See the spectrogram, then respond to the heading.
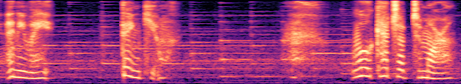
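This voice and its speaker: A woman voicing a stubborn, resolute young swordswoman in a video game, speaking in an earnest, deliberate way. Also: fairly high pitch, soft background music. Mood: grudging, softening. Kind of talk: dramatic video game voice acting.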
